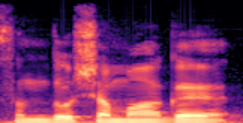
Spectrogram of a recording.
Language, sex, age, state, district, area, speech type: Tamil, male, 18-30, Tamil Nadu, Viluppuram, urban, read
